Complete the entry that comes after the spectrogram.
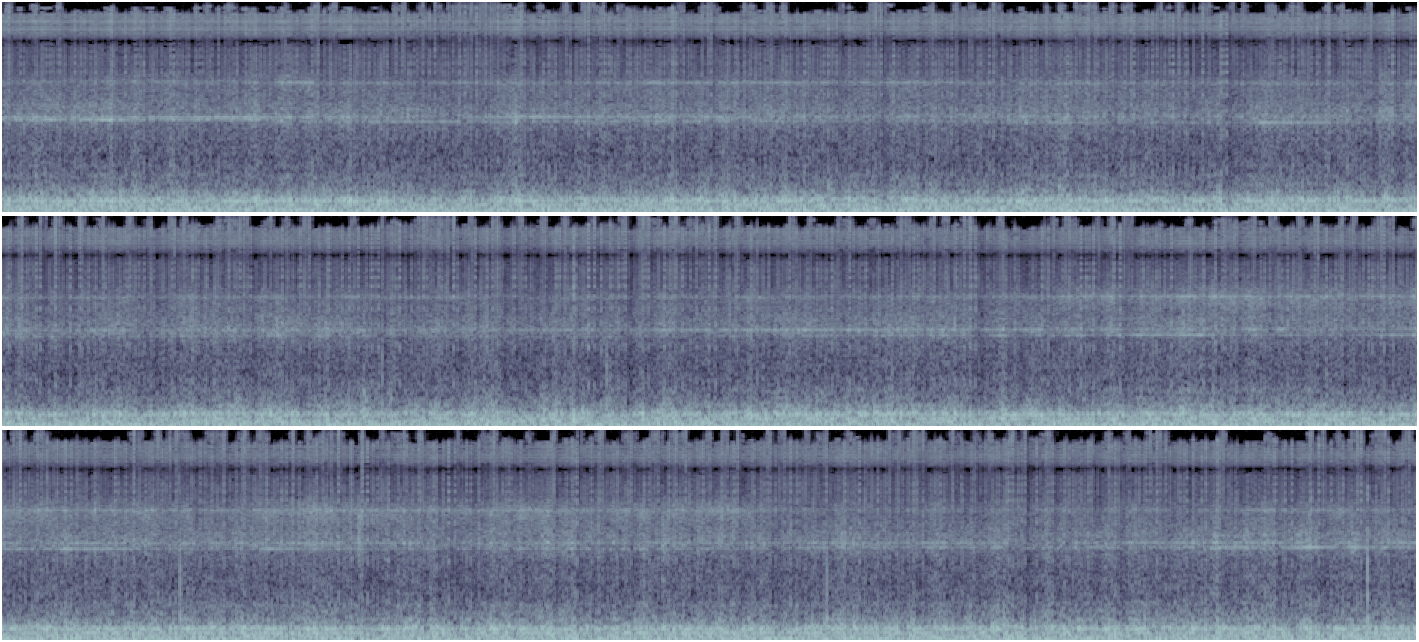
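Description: Steady low rumble heard inside a Shinkansen passenger car running at speed, with a faint, steady high whine above it.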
